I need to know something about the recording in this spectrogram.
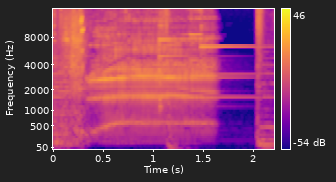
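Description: An old man's cartoon voice gagging in disgust at raw fish: one long, drawn-out retching 'blegh' that fades out about a second and a half in.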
